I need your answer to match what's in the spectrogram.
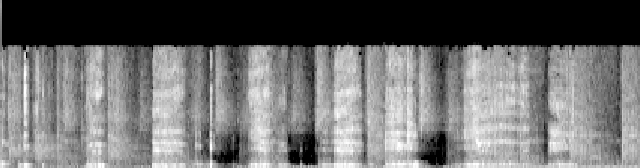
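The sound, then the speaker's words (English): A human voice imitates an elephant seal with a string of deep, gurgling, belching grunts, roughly seven rough bursts in steady rhythm, loud and throaty, ending in a longer drawn-out rumble. “Just sitting there, looking at the seals, sleeping, making weird noises.”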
